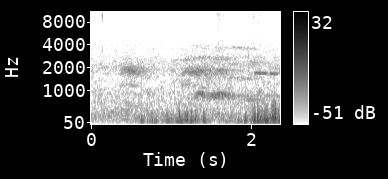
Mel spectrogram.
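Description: Faint bird calls: a few drawn-out notes in a row, each lasting under half a second.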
